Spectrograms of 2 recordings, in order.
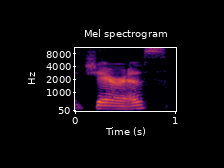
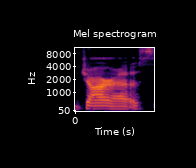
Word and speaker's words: Jaros: get that a lot it's jeris jarus but I have to say that my brother actually pronounces it differently he says jaros so oh it's kind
